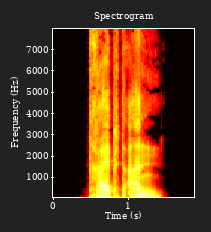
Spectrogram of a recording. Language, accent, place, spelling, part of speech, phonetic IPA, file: German, Germany, Berlin, treibt an, verb, [ˌtʁaɪ̯pt ˈan], De-treibt an.ogg
- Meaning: inflection of antreiben: 1. third-person singular present 2. second-person plural present 3. plural imperative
